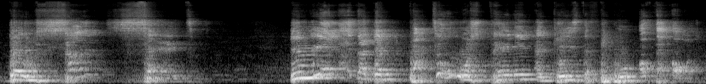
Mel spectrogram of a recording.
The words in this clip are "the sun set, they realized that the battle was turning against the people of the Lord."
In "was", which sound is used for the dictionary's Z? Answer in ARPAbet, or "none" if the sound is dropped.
S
